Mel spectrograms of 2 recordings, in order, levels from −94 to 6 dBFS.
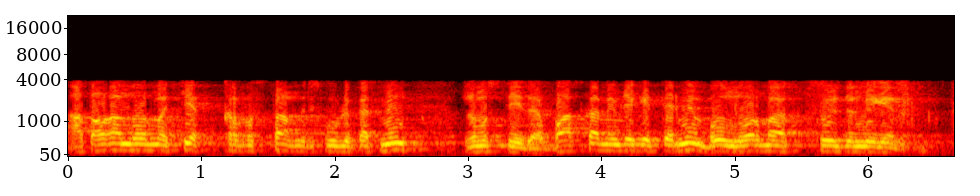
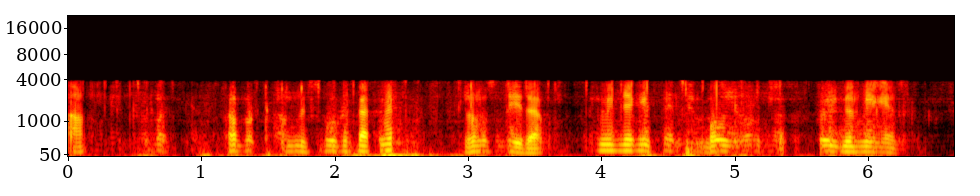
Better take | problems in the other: first | noise reduction (neural separator model SepFormer WHAMR!)

